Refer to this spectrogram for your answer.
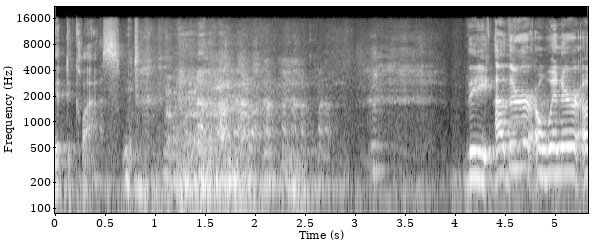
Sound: laugh

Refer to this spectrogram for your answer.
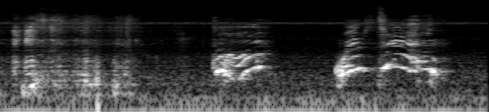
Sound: sighs

